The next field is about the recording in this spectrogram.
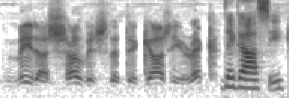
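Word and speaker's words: Degasi: Degassi, that's how you Set pronounce Bart it.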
